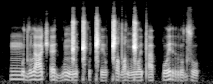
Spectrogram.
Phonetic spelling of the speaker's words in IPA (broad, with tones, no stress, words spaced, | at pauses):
mːʊ˥˩dʊ˥la˧˥˧t͡ʃʼɛ˥˩d bo˥˩ŋ͡ǁʊ˧˩˧ ǁʰʊ˧˥˧ǁʰe˨˥o̯ ǁɔ˧˩dˤa˥˩dŋ͡ǁɔ˨˥e̯pʼa˨˥ pːo˧˥˧e̯ro˨˥dzo˧˩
